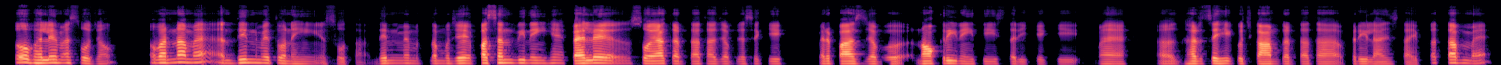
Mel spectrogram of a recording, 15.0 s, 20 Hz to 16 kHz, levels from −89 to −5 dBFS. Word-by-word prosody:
तो 195 - +5
भले 165 +2 +4
मैं 170 0 -3
सो 155 -4 -4
जाऊँ। 125 - -12 0.4
वरना 180 +3 +5
मैं 190 +1 0
अ, - - -5
दिन 175 +4 -1
में 165 -1 -1
तो 150 -2 -3
नहीं 125 -2 -9
सोता, - - -16
दिन 145 +1 -3
में 150 0 -9
मतलब 140 0 -10
मुझे 145 +1 0
पसंद 165 +1 +4
भी 165 0 -2
नहीं 155 -1 -3
है। 155 -1 -7
पहले 150 - +6
सोया 140 0 +4
करता 125 0 -3
था 125 -1 -5
जब 125 -1 -9
जैसे 120 +1 -12
कि 125 +1 -9 0.4
मेरे 135 +1 -1
पास 130 0 +6
जब 125 -2 -3 0.4
नौकरी 135 +2 +3
नहीं 125 -3 -7
थी 120 0 -13
इस 120 - -21
तरीके 115 -1 -12
की 110 0 -17 0.2
मैं 120 -1 -4 0.3
अ, 65 0 -5
घर 130 - -1
से 135 +2 0
ही 140 +1 -1
कुछ 135 -1 -8
काम 120 -1 +6
करता 115 -1 -7
था 115 -1 -5
फ़्रीलांस 115 -2 -6
टाइप 105 -1 -9
का, 170 - -8 0.2
तब 170 - -1
मैं 145 +1 -8
135 Hz, 205 wpm, -25 LUFS, 120-150 Hz, 0.4 s, पहले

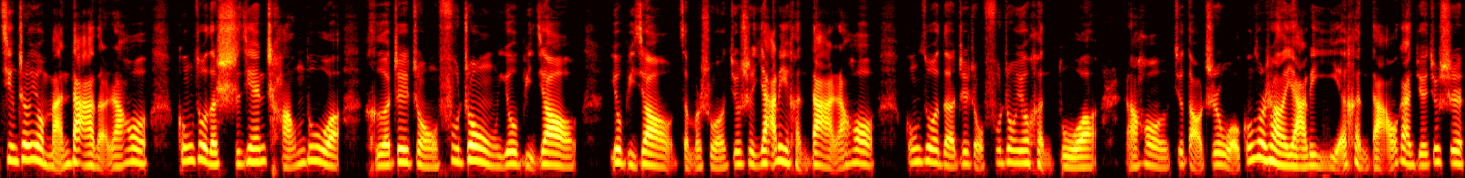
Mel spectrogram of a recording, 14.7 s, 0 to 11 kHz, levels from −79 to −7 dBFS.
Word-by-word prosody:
竞 240 -2 -2
争 245 +1 +3
又 235 -3 +3
蛮 175 +1 0
大 165 0 +5
的， 140 - -4
然 150 0 0
后 200 -3 -1 0.3
工 225 +1 -4
作 235 -1 +3
的 175 - +4
时 185 0 +2
间 215 +1 -1
长 180 -4 -2
度 205 -9 +1 0.3
和 165 +1 -1
这 205 +3 +1
种 145 -6 -3
负 220 -3 -6
重 205 -9 +3
又 180 +3 0
比 175 - -10
较 165 -5 +4 0.3
又 205 - +1
比 175 -4 -9
较 160 -4 +3
怎 - - -7
么 135 - -8
说， 130 -1 -5
就 180 +4 -6
是 180 -2 -4
压 195 +4 +4
力 220 -2 0
很 - - -8
大。 170 -2 +6
然 - - -2
后 185 -4 0 0.3
工 210 +3 -8
作 210 -3 -1
的 145 -4 0
这 180 - -6
种 - - -6
负 195 - -10
重 195 -1 -3
又 195 - 0
很 - - -6
多， 140 0 0 0.2
然 - - -3
后 150 -5 -4
就 - - -9
导 - - -1
致 170 0 -4
我 165 - -1
工 230 - -5
作 260 -2 +4
上 215 -5 +6
的 160 -2 +2
压 145 -2 +5
力 160 +1 -4
也 - - -3
很 - - -3
大， - - +1
我 - - -2
感 175 - 0
觉 160 -1 -5
就 210 +6 -5
是， 190 -4 -1
180 Hz, 275 characters per minute, -22 LUFS, 160-210 Hz, 0.3 s, 大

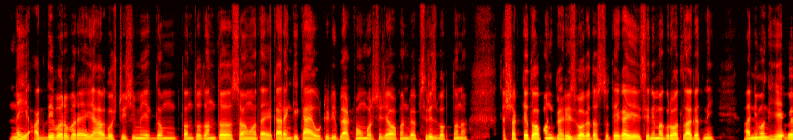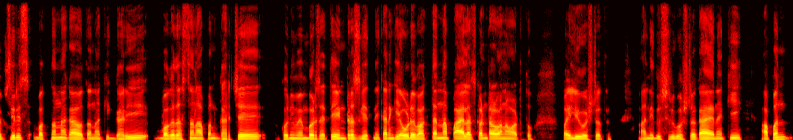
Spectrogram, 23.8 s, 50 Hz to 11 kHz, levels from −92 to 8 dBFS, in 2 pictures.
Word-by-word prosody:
नाही, 150 -1 -1
अगदी 130 +7 0
बरोबर 135 -1 +1
आहे. 115 0 +2
ह्या 115 +1 +2
गोष्टीशी 120 +1 -5
मी 120 -1 -1
एकदम 115 +1 -4
तंतोतंत 115 +3 -2 0.2
सहमत 110 -3 -2
आहे. 90 - +1
कारण 105 +2 +2
की 120 - -4
काय 120 - +3
आहे, - - +2
ओ-टी-टी 110 +4 -5
प्लॅटफॉर्मवरची 110 +1 -2
जेव्हा 110 0 +2
आपण 110 +1 -3
वेबसिरीज 105 +5 -3
बघतो 100 0 -4
ना, 90 - -4 0.6
तर - - -10
शक्यतो 120 -1 +1
आपण 120 +1 +3
घरीच 100 +3 0
बघत 105 -1 +3
असतो. 95 -1 -4
ते 105 - +2
काही 110 0 +4
सिनेमागृहात 110 +1 +1
लागत 110 -1 +3
नाही. 90 -1 -4 0.5
आणि 115 +5 +2
मग 145 +2 +2
हे 125 +3 +2
वेबसिरीज 130 +2 +1
बघताना 130 +2 -1
काय 130 0 +2
होतं 95 -5 -1
ना. 100 +2 -4
की 115 - -7
घरी 120 +7 0 0.2
बघत 115 +1 +3
असताना 120 0 -1
आपण 115 0 -2
घरचे 120 +5 +1 0.3
कोणी 120 0 0
मेंबर्स 115 0 +2
आहेत 100 - -2
ते 125 - +3
इंटरेस्ट 115 0 0
घेत 100 -4 0
नाही 95 - -6
कारण 105 +2 +1
की 120 - -1
एवढे 115 +2 +6
भाग 115 0 +3
त्यांना 120 +2 +2
पाहायलाच 115 +2 +5
कंटाळवाना 115 -2 +2
वाटतो 90 -9 -5 0.5
पहिली 110 +1 +2
गोष्ट 105 -6 -1
तर. - - -8 0.5
आणि 110 +2 -3
दुसरी 115 +2 -4
गोष्ट 125 +1 -2
काय 125 0 +6
आहे 110 - +4
ना, 105 +1 -3
की 130 +1 0 0.3
आपण 150 +2 +1
115 Hz, 185 wpm, -24 LUFS, 110-120 Hz, 0.6 s, एवढे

